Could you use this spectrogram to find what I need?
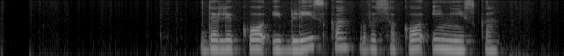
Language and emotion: Russian, neutral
